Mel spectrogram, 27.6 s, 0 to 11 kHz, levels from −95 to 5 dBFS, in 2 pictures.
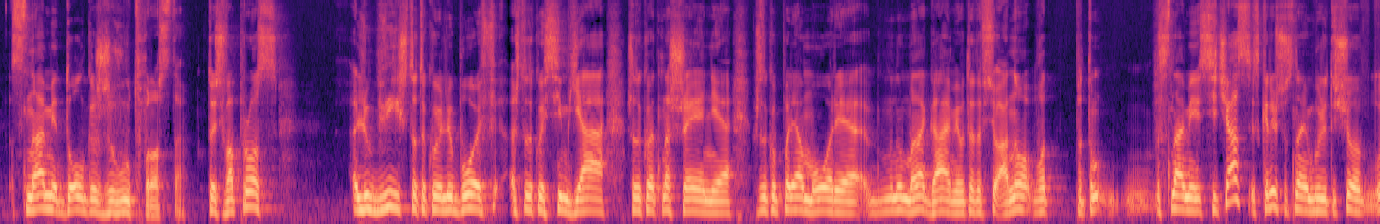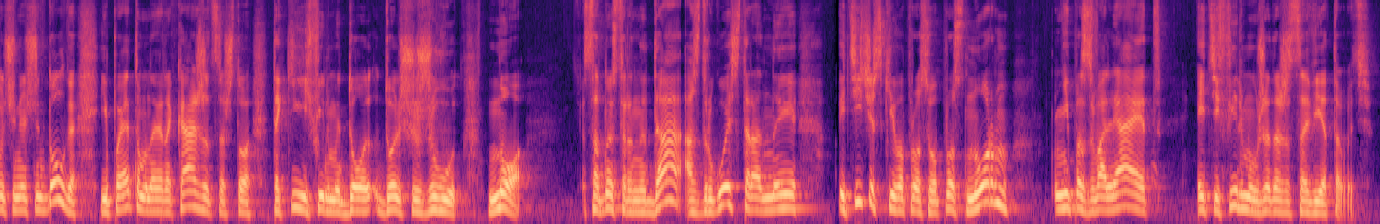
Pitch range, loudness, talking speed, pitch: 130-155 Hz, -13 LUFS, 155 wpm, 145 Hz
